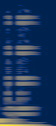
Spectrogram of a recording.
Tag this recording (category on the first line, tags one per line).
Instrument samples > Synths / Electronic
fm-synthesis
additive-synthesis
